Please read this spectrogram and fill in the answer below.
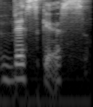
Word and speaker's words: viscus: The combining form viscero, derived from plural form for organs, viscera, the singular form is viscus, which rhymes with discus.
